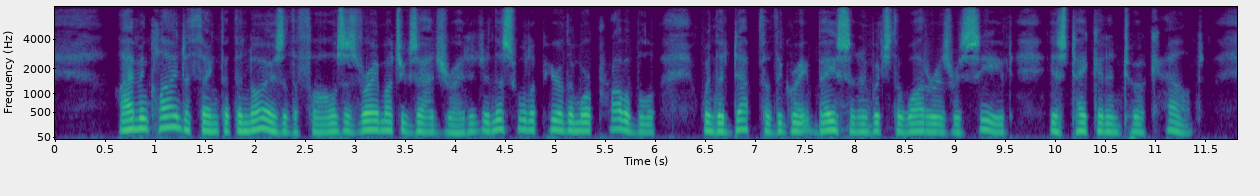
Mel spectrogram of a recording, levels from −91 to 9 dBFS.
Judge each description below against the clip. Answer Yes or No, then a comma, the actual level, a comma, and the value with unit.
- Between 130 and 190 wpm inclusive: No, average, 200 wpm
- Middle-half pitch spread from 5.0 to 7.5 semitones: No, average, 3.1 semitones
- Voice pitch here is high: No, medium, 140 Hz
